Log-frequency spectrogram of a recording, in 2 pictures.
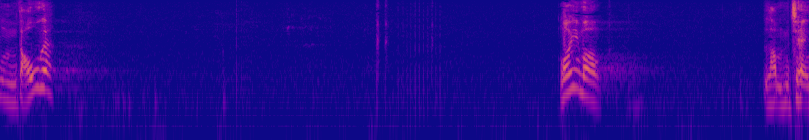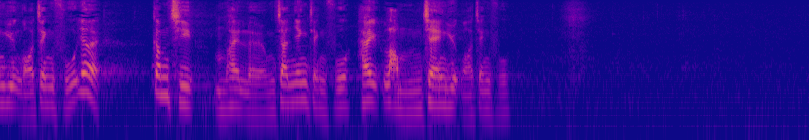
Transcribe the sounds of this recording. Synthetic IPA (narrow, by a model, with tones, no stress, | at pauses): ʊ˨ŋm̩˨˩t̪o˨˥wɡɛː˧ | ŋɔː˨˧he˥jmɔː˨ŋ | lɐ˨˩mt͡sɛː˧ŋjyː˨t̚ŋɔː˨˩t͡sɪ˧ŋfuː˨˥jɐ˥nwɐ˨j | kɐ˥mt͡sʰiː˧m̩˨˩ɦɐ˨jlœː˨˩ŋt͡sɐ˧njɪ˥ŋt͡sɪ˧ŋfuː˨˥hɐ˨jlɐ̰˨˩mt͡sɛː˧ŋjyː˨t̚ŋɔ̰ː˨˩t͡sɪ˧ŋfuː˨˥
